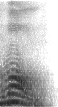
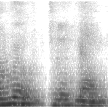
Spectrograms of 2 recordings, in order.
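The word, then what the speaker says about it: μου: Noten que ahí, en ese diptongo que tenemos la omicron y la ypsilon, la O pasa desapercibida. La O pasa no lo pronunciamos O. Y de hecho, no pronunciamos la ypsilon como U. Ahí pronunciamos como valor tipo U normal. Por eso yo no digo mu, tampoco digo mo, digo mu.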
